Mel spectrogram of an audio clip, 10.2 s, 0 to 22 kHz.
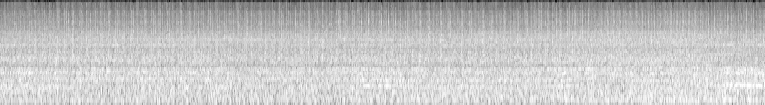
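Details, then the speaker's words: Żuk van engine after machine-shop head repair of a wrecked cylinder 4 exhaust valve seat and bent pushrods, first start: loud idle with uneven stumbling beat about three pulses a second, not running on all cylinders; owner suspects ignition. "it fired up let's try again oh yeah still not running on all but I think it's ignition related"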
